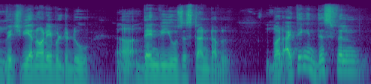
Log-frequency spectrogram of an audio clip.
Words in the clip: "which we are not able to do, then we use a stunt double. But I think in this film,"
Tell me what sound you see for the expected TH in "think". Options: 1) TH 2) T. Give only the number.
2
